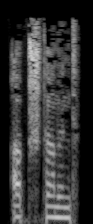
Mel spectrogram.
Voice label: "abstammend", German; adjectives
